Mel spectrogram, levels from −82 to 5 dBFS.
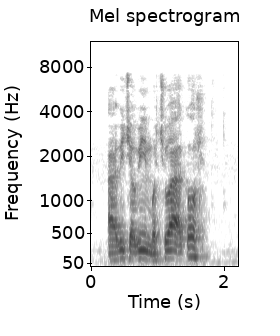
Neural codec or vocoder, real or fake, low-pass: none; real; 7.2 kHz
